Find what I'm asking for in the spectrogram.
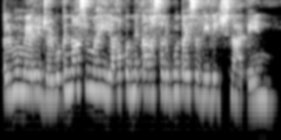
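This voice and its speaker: A woman with a high voice performs a lighthearted comedy skit. She is playful and excitable, bursting into sudden shouts between quicker chatty lines. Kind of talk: scripted comedy skit dialogue.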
